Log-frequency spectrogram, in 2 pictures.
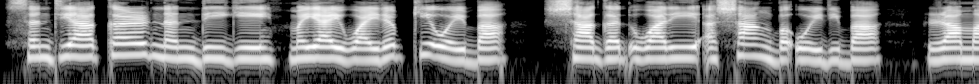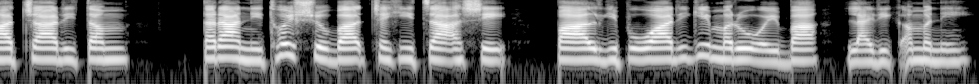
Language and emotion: Manipuri, neutral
